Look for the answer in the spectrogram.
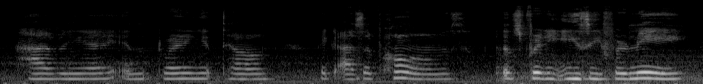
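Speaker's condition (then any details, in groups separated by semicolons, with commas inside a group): Cerebral palsy; finds reading own poetry aloud hard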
